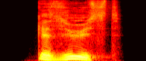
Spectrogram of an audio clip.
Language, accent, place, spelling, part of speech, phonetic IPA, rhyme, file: German, Germany, Berlin, gesüßt, adjective / verb, [ɡəˈzyːst], -yːst, De-gesüßt.ogg
- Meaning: past participle of süßen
